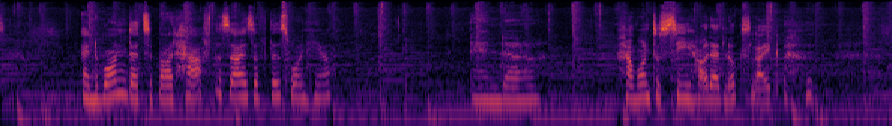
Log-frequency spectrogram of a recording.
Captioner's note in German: lacht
